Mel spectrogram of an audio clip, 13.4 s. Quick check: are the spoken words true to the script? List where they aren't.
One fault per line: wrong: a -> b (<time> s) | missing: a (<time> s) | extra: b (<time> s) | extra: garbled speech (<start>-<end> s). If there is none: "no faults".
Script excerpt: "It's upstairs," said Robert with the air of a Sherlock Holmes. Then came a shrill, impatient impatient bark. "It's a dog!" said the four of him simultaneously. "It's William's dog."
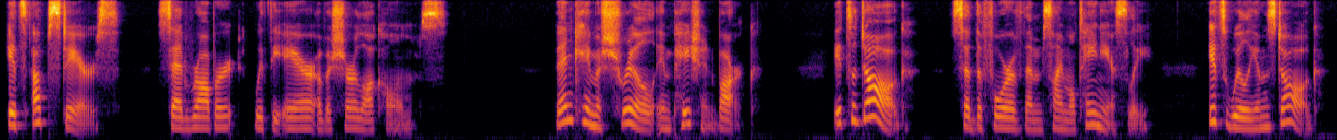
missing: impatient (7.2 s)
wrong: him -> them (10.2 s)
